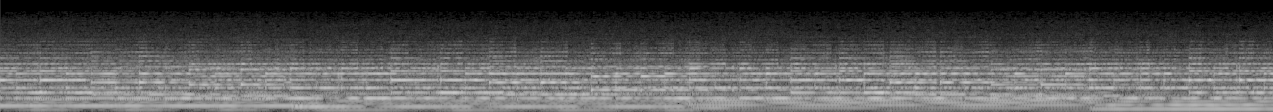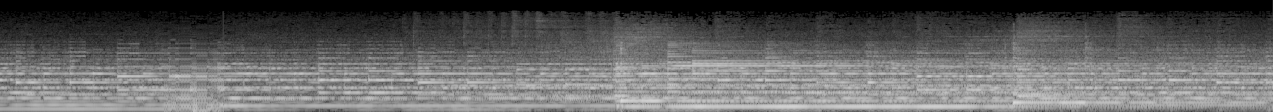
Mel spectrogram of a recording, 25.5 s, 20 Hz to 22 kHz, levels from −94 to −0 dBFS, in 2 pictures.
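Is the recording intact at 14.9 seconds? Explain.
No, from 14.38 to 14.96 s it turns into a rigid metallic buzz near 66.7 Hz, robotic sound likely from repeating 15 ms buffers while most new audio is skipped.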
